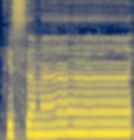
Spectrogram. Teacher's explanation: مد متصل ہے، 5 الف کے برابر سے کھینچ کے پڑھنا ہے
